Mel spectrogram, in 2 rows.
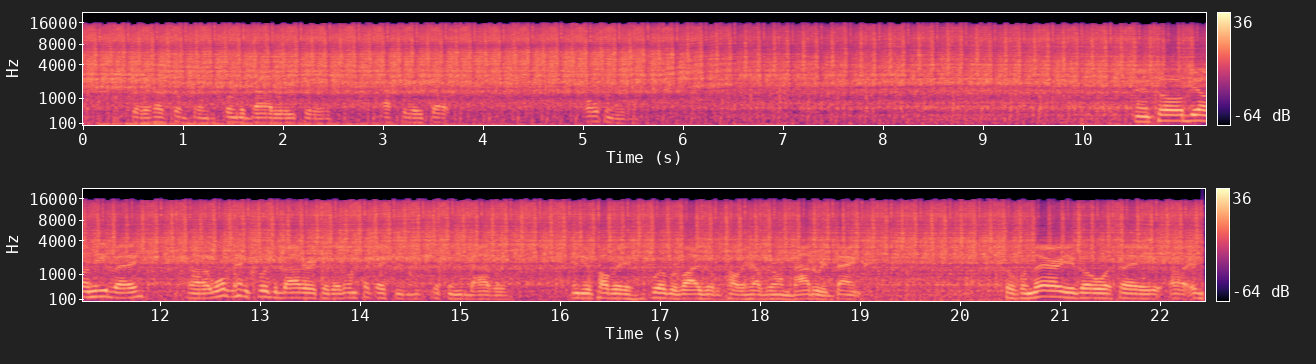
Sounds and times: Engine: 0.0 - 22.4
Speech: 0.6 - 3.7, 5.1 - 5.6, 10.6 - 15.5, 16.2 - 19.1, 20.5 - 22.4.

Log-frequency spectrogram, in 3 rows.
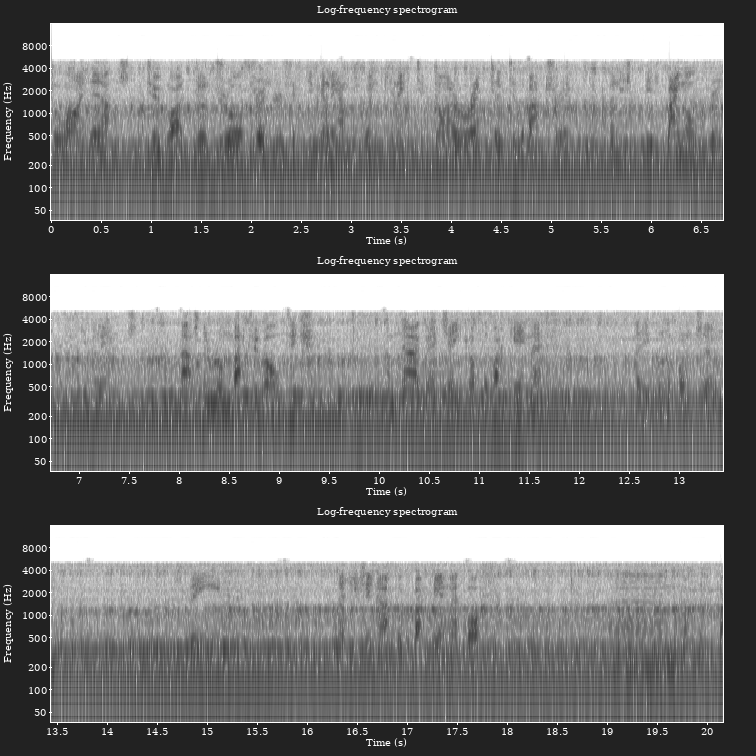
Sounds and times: Speech: 0.0 - 9.4, 10.1 - 11.8, 12.6 - 13.6, 14.8 - 15.3, 16.3 - 17.9, 19.1 - 20.1
Engine: 0.0 - 20.1.

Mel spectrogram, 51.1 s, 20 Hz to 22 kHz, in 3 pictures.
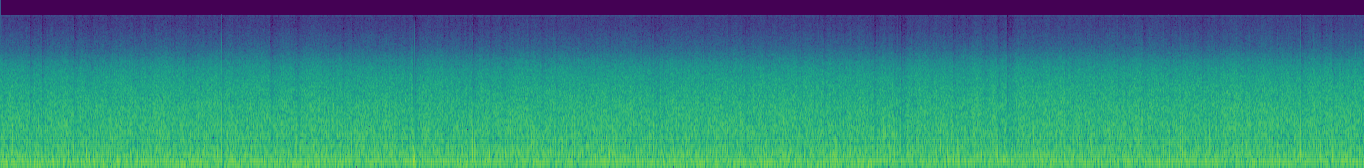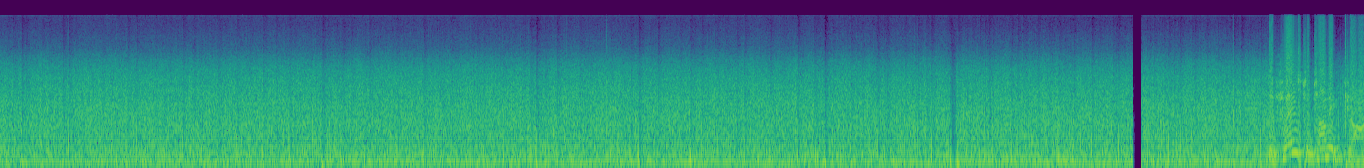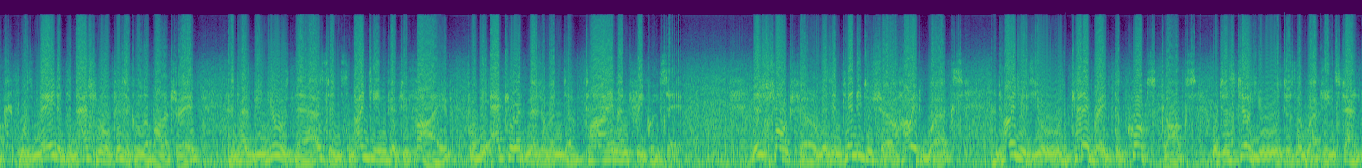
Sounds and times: Speech: 32.9 - 51.1.

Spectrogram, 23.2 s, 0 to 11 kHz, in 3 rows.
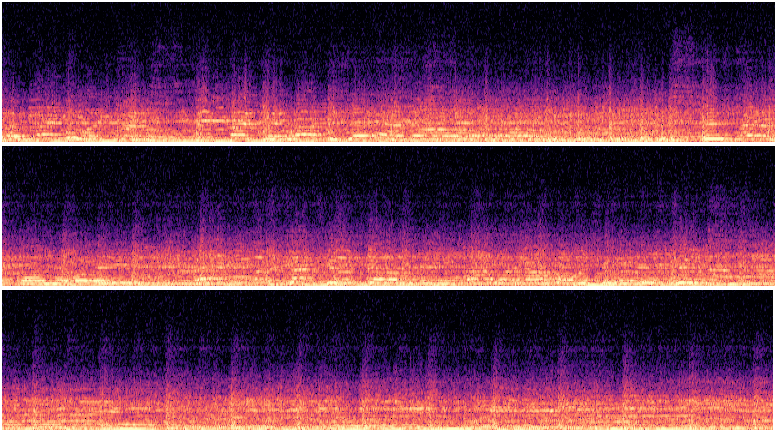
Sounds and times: Music: 0.0 - 23.1.

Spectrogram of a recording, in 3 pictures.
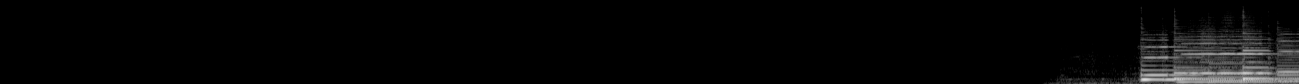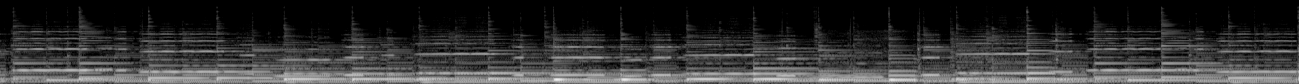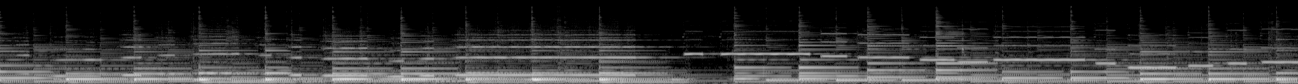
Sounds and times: Music: 10.6 - 38.9.

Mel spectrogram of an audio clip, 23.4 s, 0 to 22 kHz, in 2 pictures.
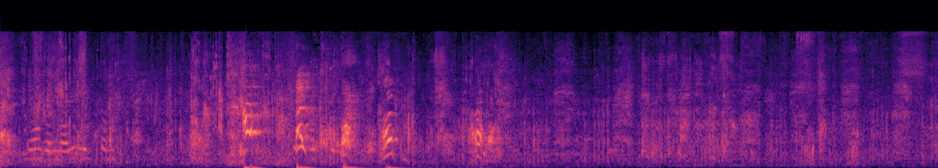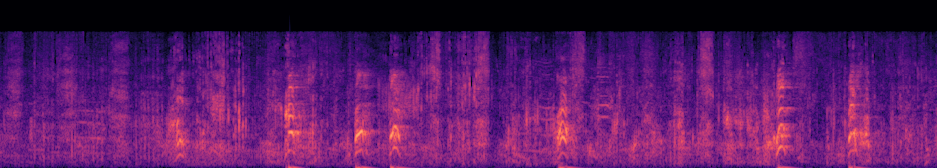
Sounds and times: Bow-wow: 2.9 - 5.1, 15.2 - 17.0, 18.6 - 19.1, 21.3 - 22.6.

